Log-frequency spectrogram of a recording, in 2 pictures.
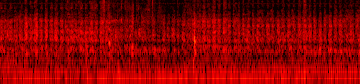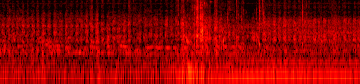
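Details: Rottweiler family panting after fighting, rapid steady breaths at about three to four per second, low and soft, with a brief louder shift near the end.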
